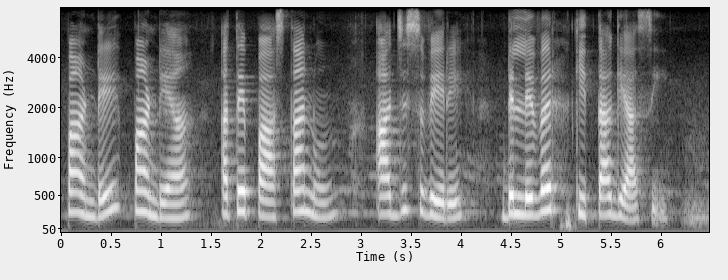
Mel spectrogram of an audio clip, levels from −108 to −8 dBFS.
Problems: background conversations at intervals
